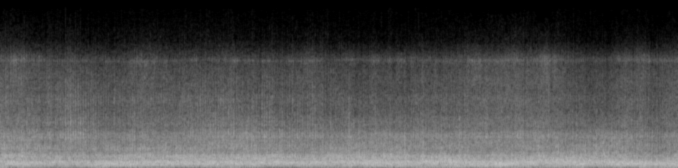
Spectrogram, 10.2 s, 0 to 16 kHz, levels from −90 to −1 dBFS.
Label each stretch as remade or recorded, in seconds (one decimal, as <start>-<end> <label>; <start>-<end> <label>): 0.0-5.5 recorded; 5.5-10.2 remade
